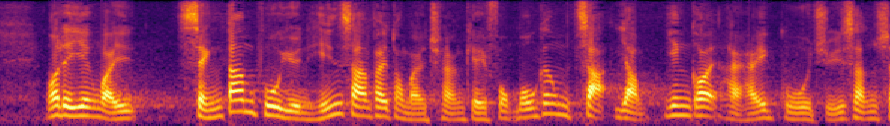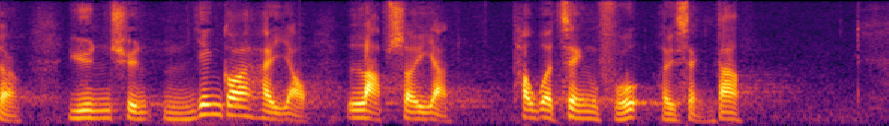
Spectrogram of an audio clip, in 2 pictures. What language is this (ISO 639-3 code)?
yue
